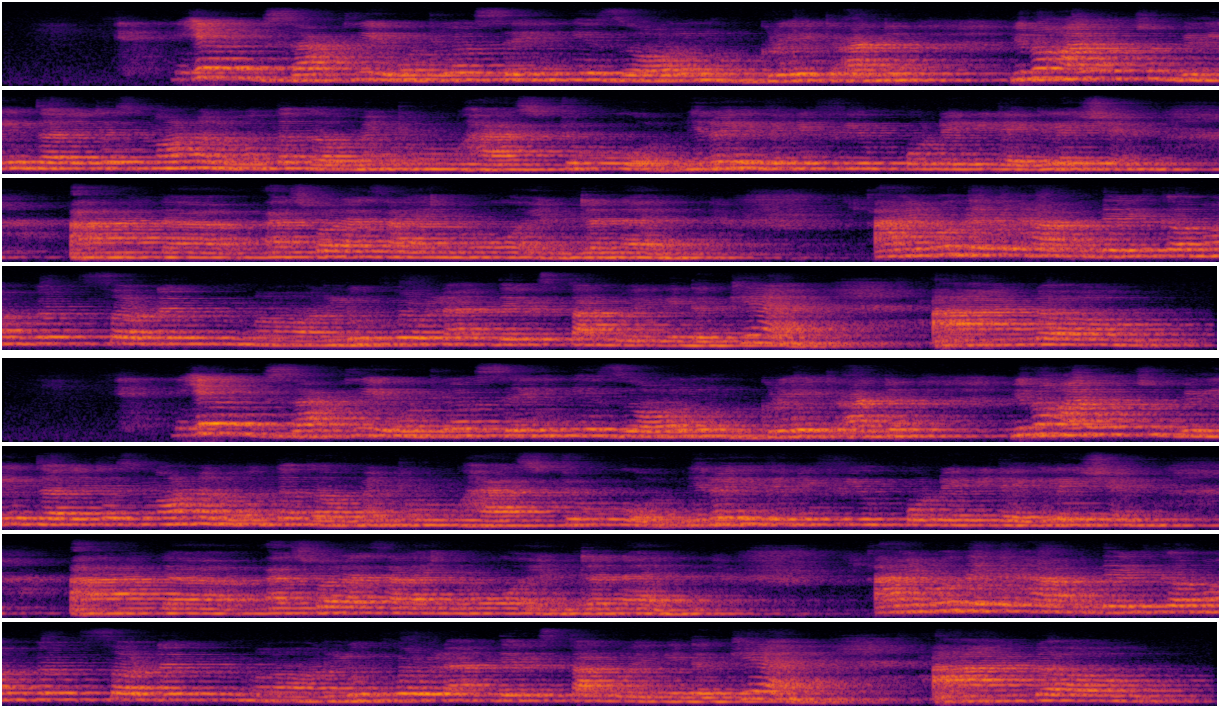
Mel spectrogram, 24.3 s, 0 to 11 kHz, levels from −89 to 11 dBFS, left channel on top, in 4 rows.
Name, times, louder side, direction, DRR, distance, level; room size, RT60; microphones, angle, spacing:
voice 1, 0.6-16.2 16.5-24.2, equal, 15° left, -7 dB, 0.6 m, -22 dB
2.5 x 2.1 x 2.6 m, 1.4 s
head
